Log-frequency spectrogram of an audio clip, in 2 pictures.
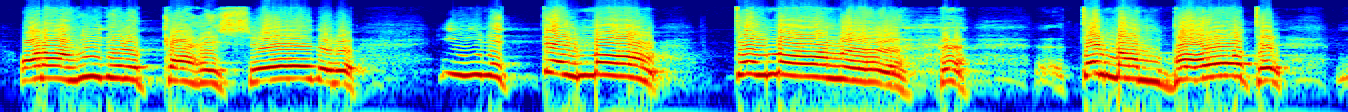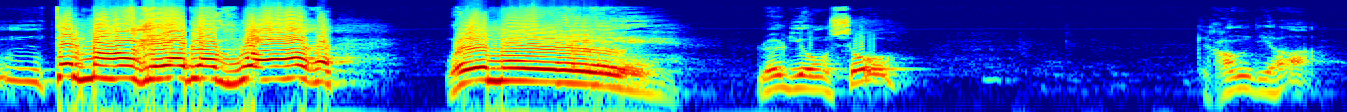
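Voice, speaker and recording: A man preaching a sermon, swinging from loud exclamations to hushed low warnings. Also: expressive, takes it slowly, pauses often.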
